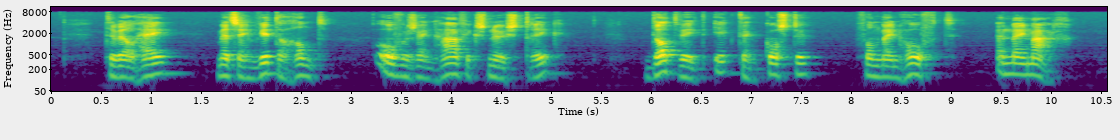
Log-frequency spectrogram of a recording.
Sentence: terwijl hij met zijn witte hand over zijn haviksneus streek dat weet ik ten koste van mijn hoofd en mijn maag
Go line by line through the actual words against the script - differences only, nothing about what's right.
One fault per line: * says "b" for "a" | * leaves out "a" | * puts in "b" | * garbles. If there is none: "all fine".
all fine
